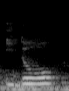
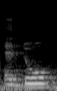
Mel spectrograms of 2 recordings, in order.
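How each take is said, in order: First: "Ido" with the opening E of Edo turned to an "ee" sound; deliberate mispronunciation. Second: Said in the usual way. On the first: Retold or imitated. Mocking people who misname Edo on purpose, "Ido" affectedly said. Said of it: "They do things on purpose". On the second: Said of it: "like, I'm from Edo now".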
